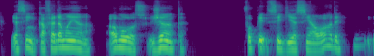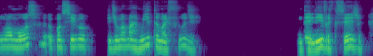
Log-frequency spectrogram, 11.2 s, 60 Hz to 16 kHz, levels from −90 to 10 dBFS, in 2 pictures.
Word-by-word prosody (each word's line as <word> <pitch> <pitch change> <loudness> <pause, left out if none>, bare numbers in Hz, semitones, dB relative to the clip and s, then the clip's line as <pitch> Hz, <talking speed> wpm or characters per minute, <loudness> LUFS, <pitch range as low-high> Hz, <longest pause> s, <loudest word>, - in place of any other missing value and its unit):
E - - -4
assim, 125 0 -1
café 120 +4 +1
da 145 - +5
manhã, 140 -8 +2 0.2
almoço, 135 -5 +2
janta, 140 +1 +2 0.8
for - - -3
pe 295 +1 +4
seguir, 120 0 0
assim, 120 0 -1
a 110 -1 -1
ordem, 140 +2 -2 0.4
no 155 +1 -4
almoço 160 +6 -1
eu 140 - -7
consigo 155 +1 -2 0.2
pedir 145 0 -2
uma 155 +1 0
marmita 155 +2 -1
no 140 - +3
iFood. 135 0 -8 1.4
Um 115 - -6
delivery 135 +5 +5
que 135 - -13
seja. 145 -3 0
145 Hz, 140 wpm, -22 LUFS, 125-155 Hz, 1.4 s, da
